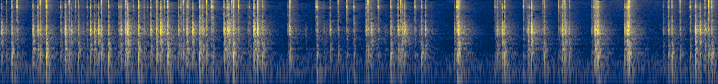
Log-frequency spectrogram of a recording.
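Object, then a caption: Wooden table top. Very long curved fingernails, both hands resting on a flat, solid, glossy dark-brown wood-grain table top, tap the surface with their tips. The result is a fast, irregular run of sharp, bright clicks, each dying away almost at once, with some taps bunching into quick flurries and others landing alone.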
